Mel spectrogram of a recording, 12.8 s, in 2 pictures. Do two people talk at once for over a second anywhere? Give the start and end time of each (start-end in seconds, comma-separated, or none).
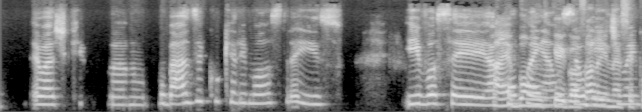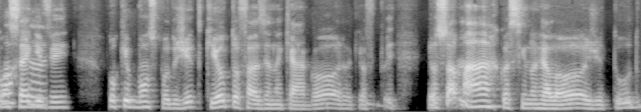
4.9-6.9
